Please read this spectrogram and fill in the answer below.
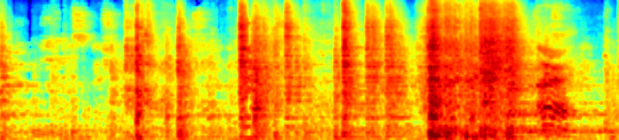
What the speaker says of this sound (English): but I got to change the grates here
